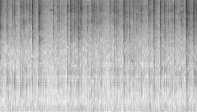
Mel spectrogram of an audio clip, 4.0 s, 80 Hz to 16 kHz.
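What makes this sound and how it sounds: Both hands type quickly with the fingertips on a MacBook Pro's built-in keyboard, black plastic keys set in an aluminium body. A steady stream of light, bright clicks with short, crisp decay runs throughout, about 26 distinct taps over four seconds at a soft level.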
